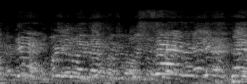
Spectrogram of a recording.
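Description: Men's voices talking over one another in an argument, with no other sound standing out.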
